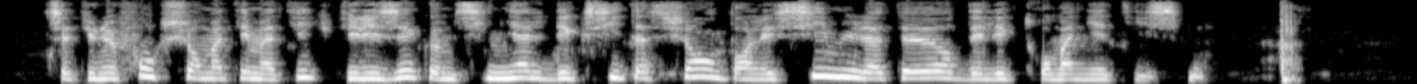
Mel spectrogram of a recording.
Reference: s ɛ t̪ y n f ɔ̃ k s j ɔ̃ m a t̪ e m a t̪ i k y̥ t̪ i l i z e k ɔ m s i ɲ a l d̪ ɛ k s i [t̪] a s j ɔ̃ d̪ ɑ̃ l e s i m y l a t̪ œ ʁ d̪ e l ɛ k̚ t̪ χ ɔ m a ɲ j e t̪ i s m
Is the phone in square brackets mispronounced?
no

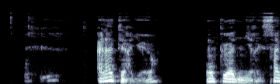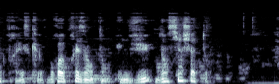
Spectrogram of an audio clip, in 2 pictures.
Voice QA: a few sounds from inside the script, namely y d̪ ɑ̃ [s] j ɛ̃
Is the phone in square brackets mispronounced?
no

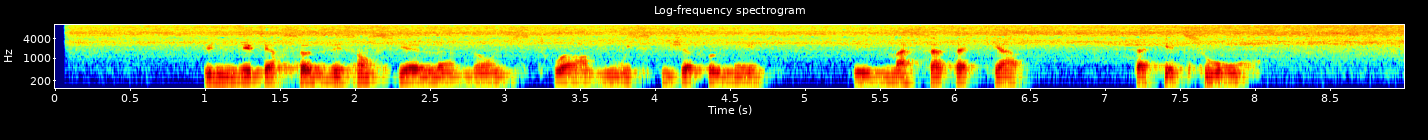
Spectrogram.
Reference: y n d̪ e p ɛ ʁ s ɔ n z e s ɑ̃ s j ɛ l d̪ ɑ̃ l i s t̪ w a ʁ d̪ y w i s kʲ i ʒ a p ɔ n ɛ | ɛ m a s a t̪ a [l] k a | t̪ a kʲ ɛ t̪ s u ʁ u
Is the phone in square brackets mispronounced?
yes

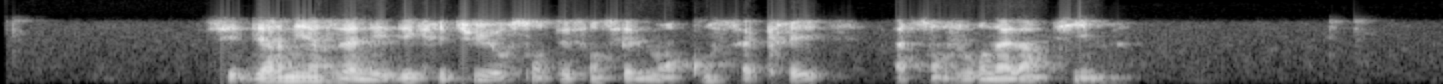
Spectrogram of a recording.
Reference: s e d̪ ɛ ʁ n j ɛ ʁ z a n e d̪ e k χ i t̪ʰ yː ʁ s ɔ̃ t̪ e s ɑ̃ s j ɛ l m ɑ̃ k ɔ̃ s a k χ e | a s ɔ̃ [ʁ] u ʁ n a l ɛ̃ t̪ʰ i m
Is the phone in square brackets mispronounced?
yes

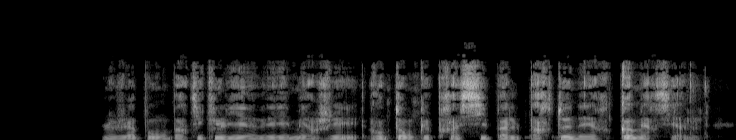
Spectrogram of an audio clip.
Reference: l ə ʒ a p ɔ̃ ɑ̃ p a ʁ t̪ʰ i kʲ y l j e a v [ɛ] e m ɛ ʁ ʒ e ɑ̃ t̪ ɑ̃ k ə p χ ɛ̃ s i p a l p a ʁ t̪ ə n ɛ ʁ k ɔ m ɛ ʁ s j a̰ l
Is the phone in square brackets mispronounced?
no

